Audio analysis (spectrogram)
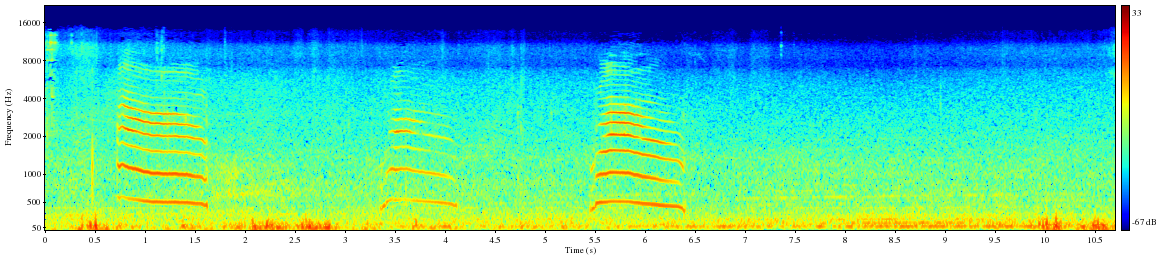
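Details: Stray cats met along a walking path, one being petted while others approach; three drawn-out harmonic meows, each about a second long, slightly falling at the end, spaced a few seconds apart, with low rumbling background noise.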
